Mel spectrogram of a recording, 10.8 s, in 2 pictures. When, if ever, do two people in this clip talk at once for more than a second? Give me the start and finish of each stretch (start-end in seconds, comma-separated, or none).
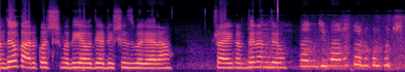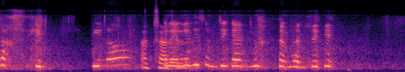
none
